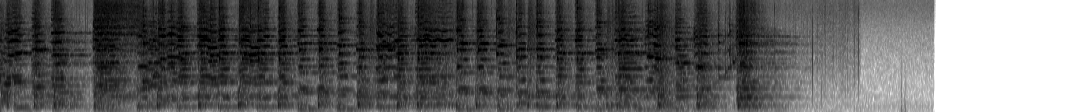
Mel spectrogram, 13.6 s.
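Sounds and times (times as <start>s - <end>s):
gypsy polka music: 0.0s - 10.2s.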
